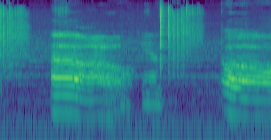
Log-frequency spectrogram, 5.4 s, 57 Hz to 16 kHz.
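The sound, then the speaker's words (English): A brief rattle and clatter of dice rolled onto a table, the roll coming up a 2, landing between loud, drawn-out vocal sounds from people. “That is a 2 for my mid. I think you need to get new dice.”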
